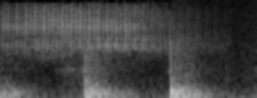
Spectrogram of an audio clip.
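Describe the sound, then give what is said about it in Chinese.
Three heavy, booming thumps from the ceiling of a flat in a large apartment complex, just after noon, land at roughly even half-second intervals, each with a deep low rumble, over a steady faint hiss. No one speaks. “某一天，刚过中午的时候，太田先生独自看着电视，没想到天花板传来了咚咚咚很大的声响，”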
